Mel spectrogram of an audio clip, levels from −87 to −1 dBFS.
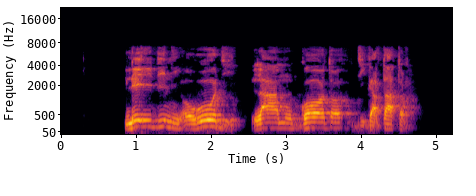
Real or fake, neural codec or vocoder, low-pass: fake; vocoder, 24 kHz, 100 mel bands, Vocos; 7.2 kHz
